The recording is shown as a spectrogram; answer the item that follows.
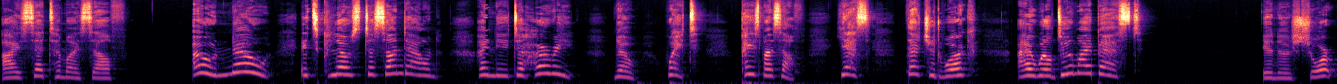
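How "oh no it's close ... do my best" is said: higher, louder flustered self-talk; mildly theatrical panic; panicked. A narrator's reading. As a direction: fluster as the deadline closes in. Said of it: "looked at the clock in horror and panicked".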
